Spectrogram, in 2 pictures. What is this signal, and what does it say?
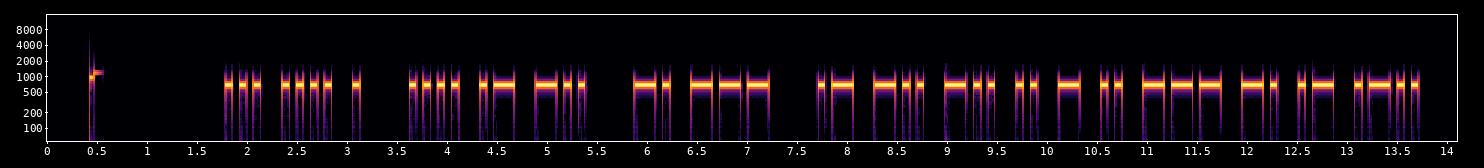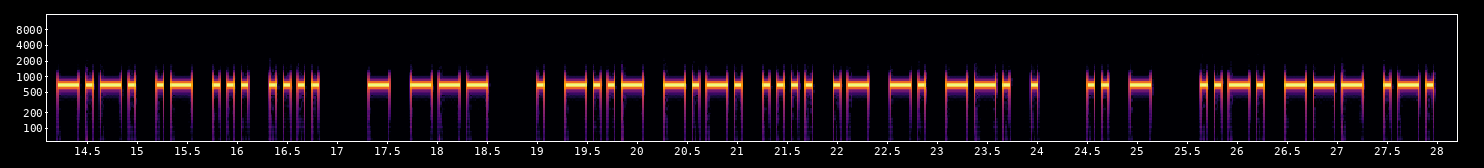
Morse code, heard as a keyed tone, about 17 wpm, 700 Hz. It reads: SHE HAD NO ADDITIONAL CASH TO EXCHANGE IT FOR
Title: Sentences from Top 1000 Words - Review Part 6 - 17wpm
